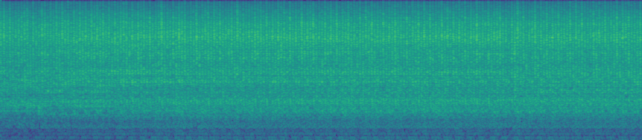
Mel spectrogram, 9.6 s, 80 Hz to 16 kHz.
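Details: 990 diesel just reassembled after a cylinder head and valve seat rebuild; the engine is warm, and oil weeps at the back where the gasket isn't fitted yet. It gives an even, steady clatter with no misses or heavy knocks and runs healthy.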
